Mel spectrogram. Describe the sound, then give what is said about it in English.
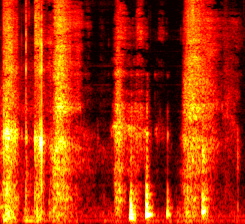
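During a tabletop role-playing game, a person mimics snoring to show a character going to sleep: a few rough, raspy snorts and breathy hissing exhales in an uneven rhythm, fairly loud, with no talking over it. “the snore noise is the international tabletop sound for.”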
